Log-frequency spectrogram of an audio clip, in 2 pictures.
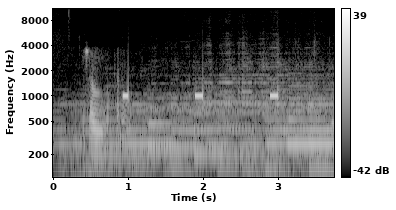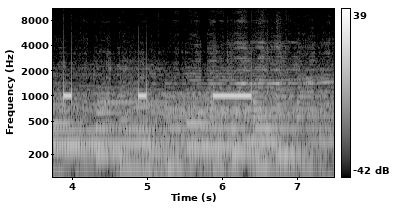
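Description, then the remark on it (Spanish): Radio time signal pips marking half past three: five short, high beeps spaced one second apart, then a longer final tone, sounding clearly over a soft, steady musical bed. “justo con las señales de las tres y media.”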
